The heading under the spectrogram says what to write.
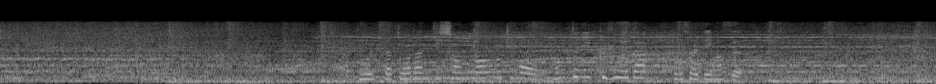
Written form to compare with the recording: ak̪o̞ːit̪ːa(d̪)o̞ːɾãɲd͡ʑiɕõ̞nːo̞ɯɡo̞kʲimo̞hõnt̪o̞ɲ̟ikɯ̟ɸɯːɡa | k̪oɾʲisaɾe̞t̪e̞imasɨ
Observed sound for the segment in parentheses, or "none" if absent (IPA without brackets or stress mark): t̪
